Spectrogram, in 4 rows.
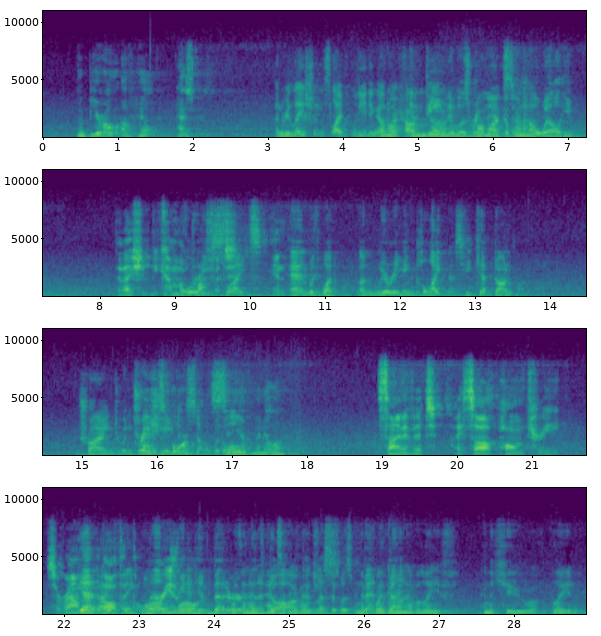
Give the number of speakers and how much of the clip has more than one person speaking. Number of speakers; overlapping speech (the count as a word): five, about 34%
